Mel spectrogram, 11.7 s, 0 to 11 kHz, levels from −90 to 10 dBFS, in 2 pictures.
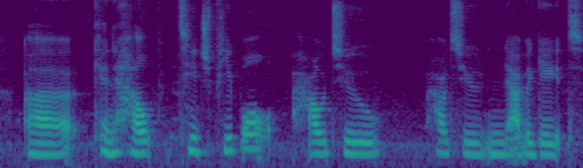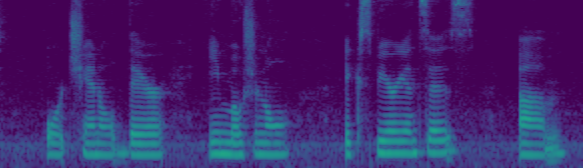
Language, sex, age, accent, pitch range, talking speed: English, female, 30-49, American, 175-195 Hz, 80 wpm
